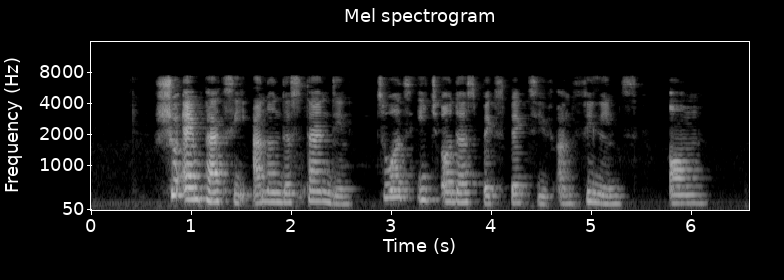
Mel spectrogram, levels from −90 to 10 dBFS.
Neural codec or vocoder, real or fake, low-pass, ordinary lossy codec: none; real; 7.2 kHz; none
